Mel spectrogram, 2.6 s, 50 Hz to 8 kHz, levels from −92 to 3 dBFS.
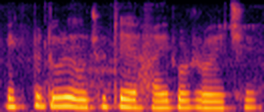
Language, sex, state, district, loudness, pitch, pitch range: Bengali, female, West Bengal, Cooch Behar, -15 LUFS, 195 Hz, 185-215 Hz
